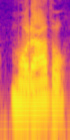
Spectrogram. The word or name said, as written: morado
